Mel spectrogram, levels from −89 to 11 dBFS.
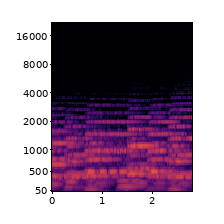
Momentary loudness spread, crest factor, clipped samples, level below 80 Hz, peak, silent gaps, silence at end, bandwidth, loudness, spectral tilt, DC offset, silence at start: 5 LU; 14 dB; under 0.1%; -58 dBFS; -20 dBFS; none; 0 s; 5.2 kHz; -34 LUFS; -8.5 dB/octave; under 0.1%; 0 s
